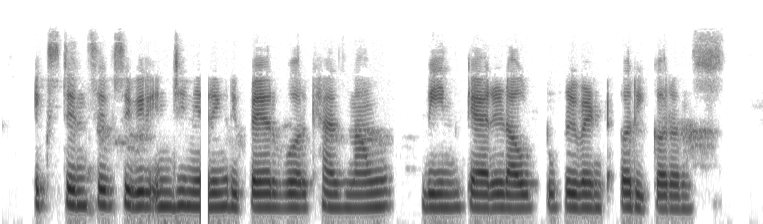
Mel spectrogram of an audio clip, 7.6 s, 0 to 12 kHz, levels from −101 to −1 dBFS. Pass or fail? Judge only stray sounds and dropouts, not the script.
fail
